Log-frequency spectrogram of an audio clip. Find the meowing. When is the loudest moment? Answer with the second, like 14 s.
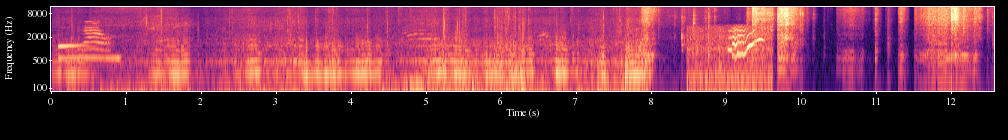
9 s.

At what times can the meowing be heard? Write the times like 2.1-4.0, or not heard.
0.1-2.0, 4.5-6.7, 8.4-9.7.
